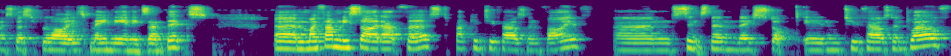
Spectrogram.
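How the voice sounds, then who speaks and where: At a moderate pace, a woman with a British accent speaks in a medium pitch with fairly even intonation. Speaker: reptile breeder. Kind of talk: casual chat.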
